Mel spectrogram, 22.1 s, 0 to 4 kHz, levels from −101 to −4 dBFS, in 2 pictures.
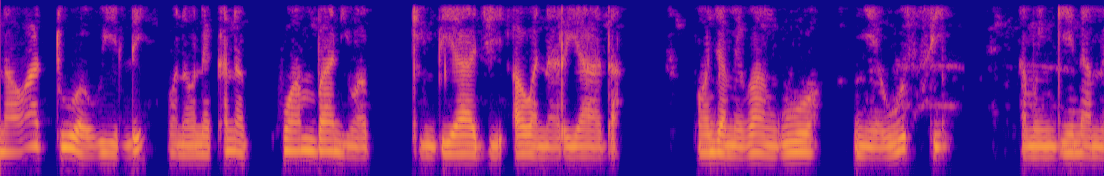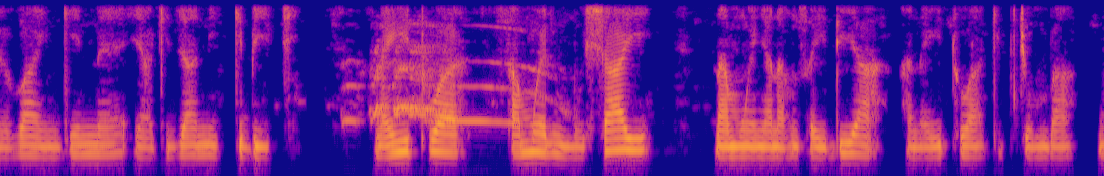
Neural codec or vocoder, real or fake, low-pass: none; real; 3.6 kHz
